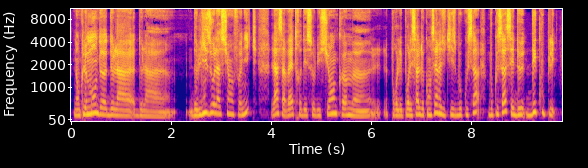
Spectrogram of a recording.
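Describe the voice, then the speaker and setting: A woman's voice: on the low side, normal speed, darkish tone, no echo. A woman in her thirties whose accent blends southern French with Québécois. She explains science topics patiently, stopping and restarting often, with plenty of fillers. Her voice is recorded dry, with no room sound. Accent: southern French mixed with Québécois. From southern France. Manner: hesitant, many restarts and fillers. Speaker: guest, science popularizer. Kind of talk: explanatory interview talk.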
